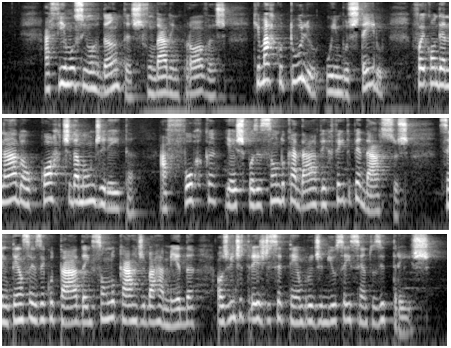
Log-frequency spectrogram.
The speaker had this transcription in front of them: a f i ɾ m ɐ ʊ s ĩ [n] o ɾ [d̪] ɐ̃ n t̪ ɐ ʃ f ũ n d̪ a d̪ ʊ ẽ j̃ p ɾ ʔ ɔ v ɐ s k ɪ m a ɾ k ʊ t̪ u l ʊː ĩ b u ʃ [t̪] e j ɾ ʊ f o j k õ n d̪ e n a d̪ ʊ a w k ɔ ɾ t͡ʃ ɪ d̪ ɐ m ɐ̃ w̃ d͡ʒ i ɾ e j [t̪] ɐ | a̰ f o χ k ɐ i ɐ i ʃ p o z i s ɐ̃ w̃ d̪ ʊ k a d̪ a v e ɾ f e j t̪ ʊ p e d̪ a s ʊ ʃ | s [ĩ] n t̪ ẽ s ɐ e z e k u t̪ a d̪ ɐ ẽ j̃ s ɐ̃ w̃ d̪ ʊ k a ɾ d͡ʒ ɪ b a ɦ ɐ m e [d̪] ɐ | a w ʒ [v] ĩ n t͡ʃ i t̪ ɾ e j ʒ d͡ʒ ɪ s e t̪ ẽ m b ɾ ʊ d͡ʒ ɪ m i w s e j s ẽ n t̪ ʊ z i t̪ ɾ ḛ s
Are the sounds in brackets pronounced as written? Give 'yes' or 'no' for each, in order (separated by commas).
no, yes, yes, yes, no, yes, yes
